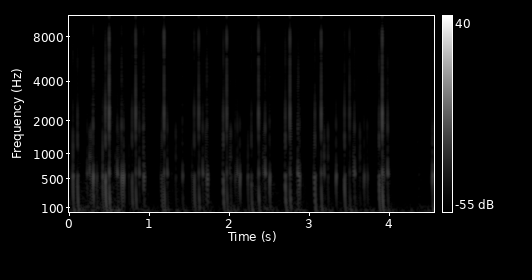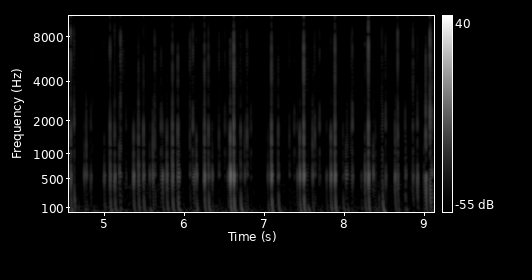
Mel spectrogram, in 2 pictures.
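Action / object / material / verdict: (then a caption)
tap / smartphone in plastic case / plastic / none. Fingertips and nails rapidly tap and scratch the back of a smartphone's blue heart-print plastic case and its camera lenses while the small device is held in one hand. Dry, clicky taps and scratchy crackles come in quick, dense bursts with a brief pause near the middle. Each hit stops almost instantly, with no ring.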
